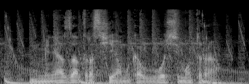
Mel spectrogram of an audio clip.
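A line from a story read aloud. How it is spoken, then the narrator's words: Irritated. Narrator (Russian): ответил я раздраженно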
